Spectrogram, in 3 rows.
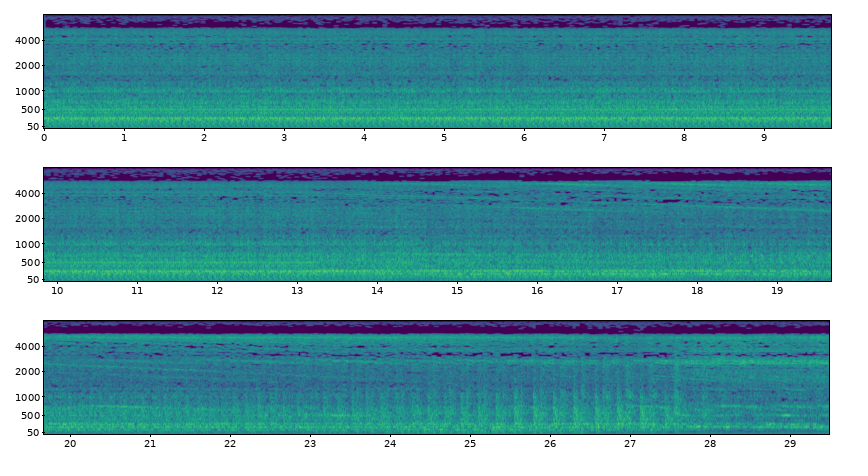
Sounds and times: washing machine on a fast spin 0:00.0 - 0:29.4

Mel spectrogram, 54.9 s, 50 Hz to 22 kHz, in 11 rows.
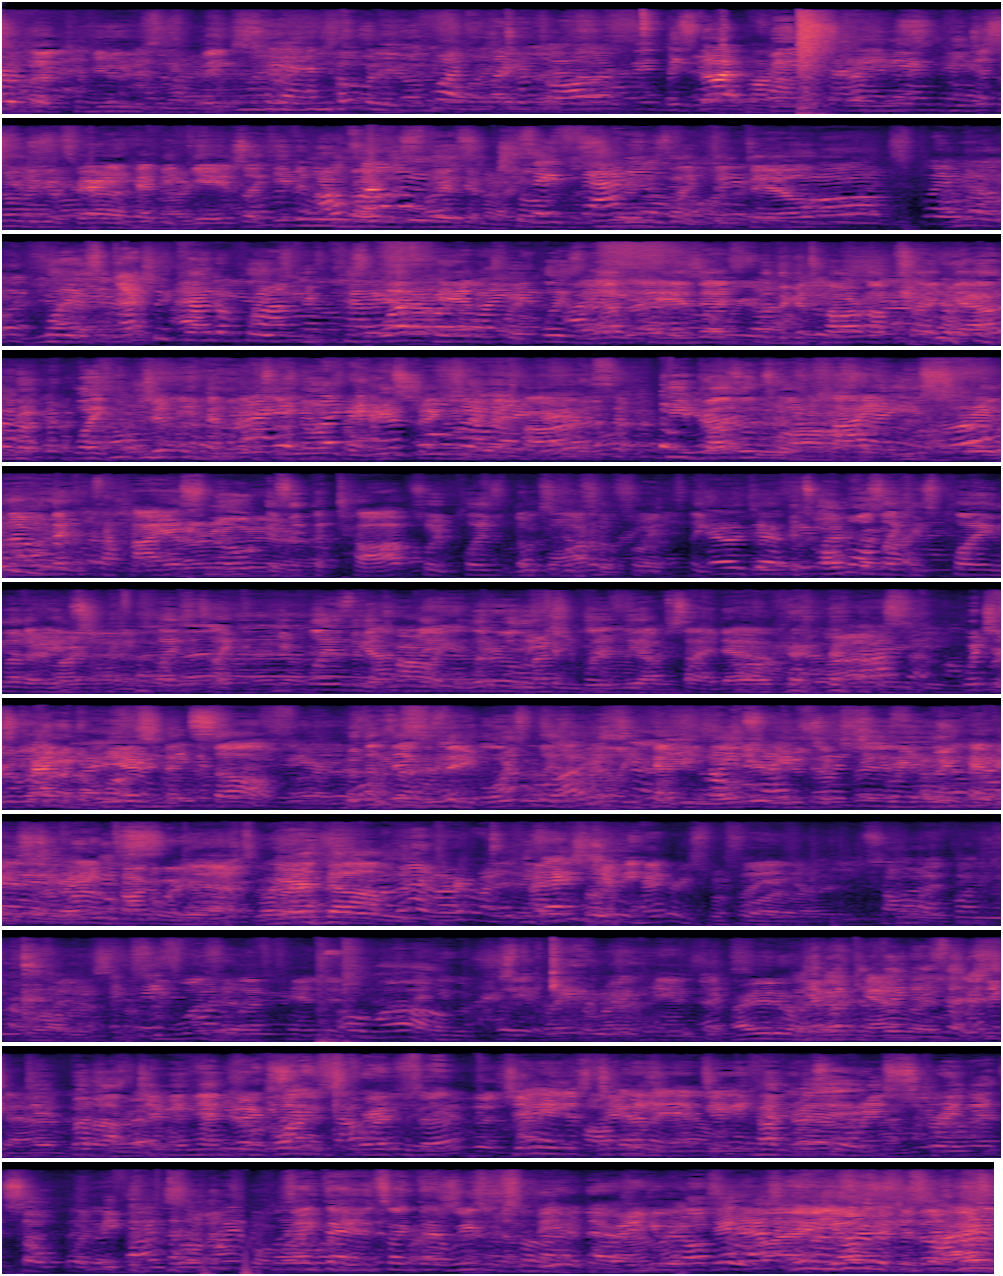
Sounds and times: crowd int small group young people 0:00.0 - 0:54.9

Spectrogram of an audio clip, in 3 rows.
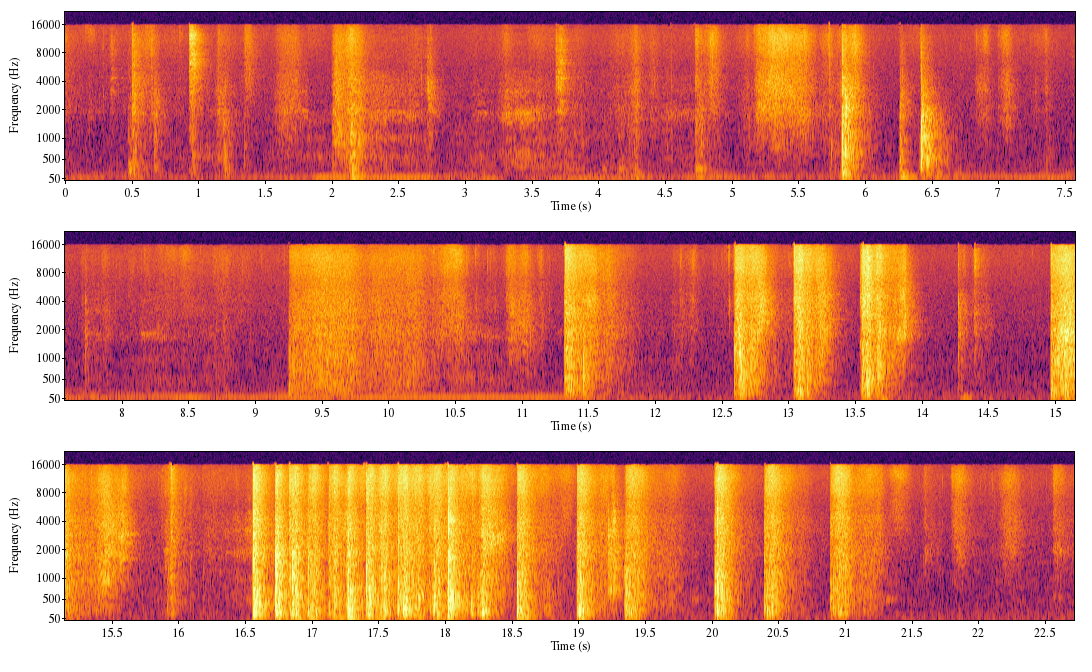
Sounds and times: Hits on stuffed animals 0:16.6 - 0:21.1

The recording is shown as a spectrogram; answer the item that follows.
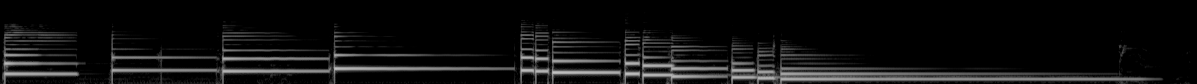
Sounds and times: guitar melody 8 0:00.0 - 0:11.9

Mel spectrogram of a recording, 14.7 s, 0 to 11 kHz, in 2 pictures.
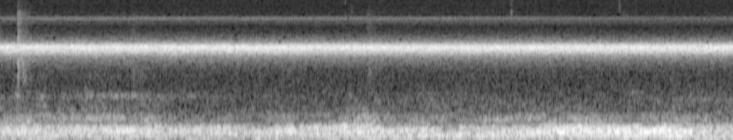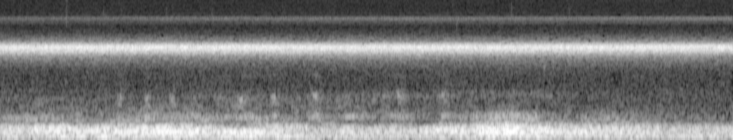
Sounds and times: crickets singing 0:00.0 - 0:14.6
distant dog barkings 0:08.6 - 0:12.0

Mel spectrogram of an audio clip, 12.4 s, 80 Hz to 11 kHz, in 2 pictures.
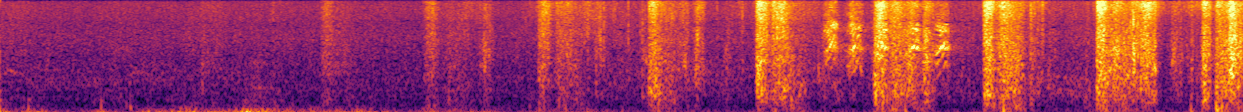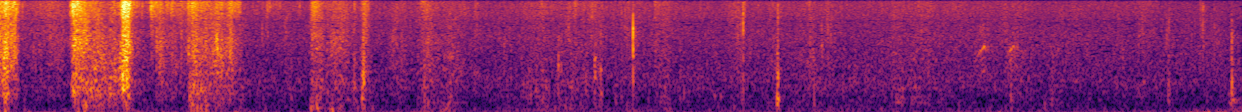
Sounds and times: Feet walking in the snow 0:01.6 - 0:10.9

